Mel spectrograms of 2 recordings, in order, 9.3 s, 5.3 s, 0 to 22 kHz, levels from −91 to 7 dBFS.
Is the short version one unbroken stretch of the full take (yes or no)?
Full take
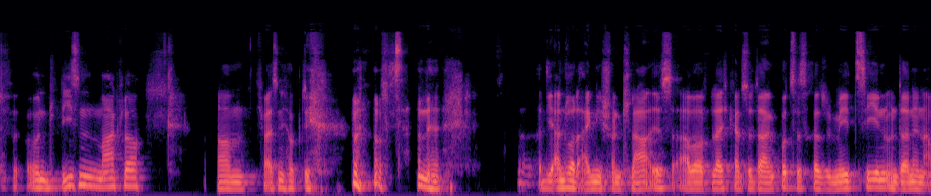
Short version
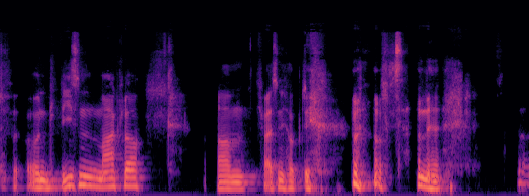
yes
